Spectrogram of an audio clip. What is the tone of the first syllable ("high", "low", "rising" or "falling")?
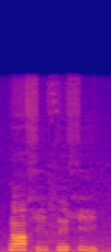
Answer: high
